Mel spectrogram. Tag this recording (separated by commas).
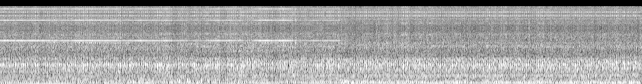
Truck, Vehicle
